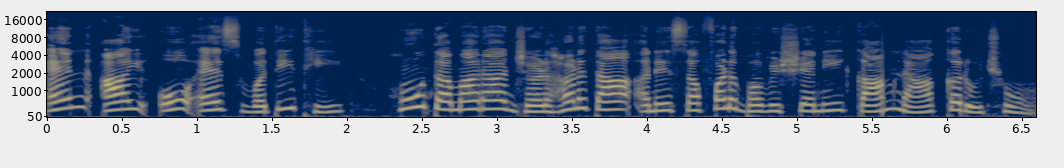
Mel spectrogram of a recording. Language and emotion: Gujarati, neutral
